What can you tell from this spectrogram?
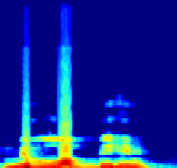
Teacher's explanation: را کے اوپر زبر ہے لہذا اس کو موٹا پڑھیں گے · نون کو اس انداز میں اگلے لفظ میں مکس کر کے پڑھیں گے کہ نون کی آواز ختم ہو جائے گی، تو اس کو ہم پڑھیں گے من ربہم۔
